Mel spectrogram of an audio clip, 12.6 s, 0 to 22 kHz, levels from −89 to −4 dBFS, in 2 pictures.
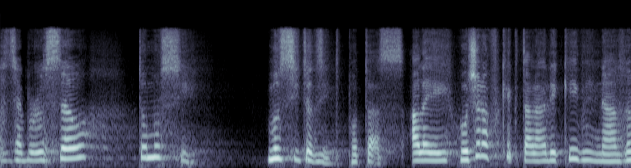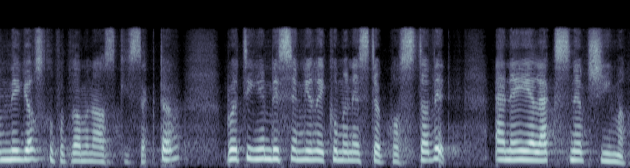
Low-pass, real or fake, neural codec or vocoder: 10.8 kHz; fake; codec, 16 kHz in and 24 kHz out, 0.4 kbps, LongCat-Audio-Codec, two codebook decoder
